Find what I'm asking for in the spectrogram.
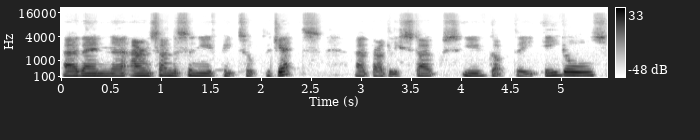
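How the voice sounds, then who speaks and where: At a moderate pace, a man with a medium pitch and a somewhat breathy voice keeps fairly even intonation, the sound dry and close with no echo. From English Midlands, near Birmingham. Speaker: sports card box breaker, streamer. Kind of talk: live stream commentary. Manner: hesitant, many fillers.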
